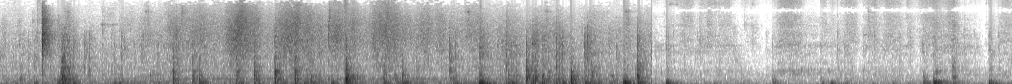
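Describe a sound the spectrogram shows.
A glass bottle rolls over dough and knocks on a table.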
